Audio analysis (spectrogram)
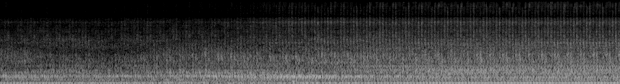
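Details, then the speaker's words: Motorhome van diesel, first start after a cylinder head rebuild and fuel line bleeding. It idles smoothly with a steady low beat and no valve tapping, though a little smoky, possibly oil burning off: slight smoke after head rebuild. "It's a bit smoky, but that could well be oil burning off."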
